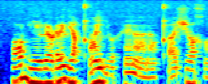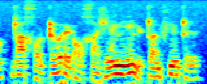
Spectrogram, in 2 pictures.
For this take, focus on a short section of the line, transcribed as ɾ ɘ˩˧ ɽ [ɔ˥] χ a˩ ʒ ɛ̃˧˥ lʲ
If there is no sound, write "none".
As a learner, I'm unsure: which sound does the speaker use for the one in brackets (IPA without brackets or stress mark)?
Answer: ɔ˩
